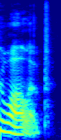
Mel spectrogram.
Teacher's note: That O is changing to the schwa sound because it's almost to the end of a longer word and there's a consonant after it.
